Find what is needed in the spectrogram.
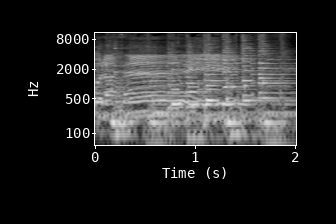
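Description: A Paraguayan polka from a 1957 recording, played on Paraguayan harp and guitars over a plucked double bass that keeps a steady bouncing rhythm.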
